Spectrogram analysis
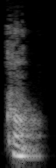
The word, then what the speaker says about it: Caen: Vous avez également le son en dans une ville en Normandie, dans le Calvados, la ville de Caen.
